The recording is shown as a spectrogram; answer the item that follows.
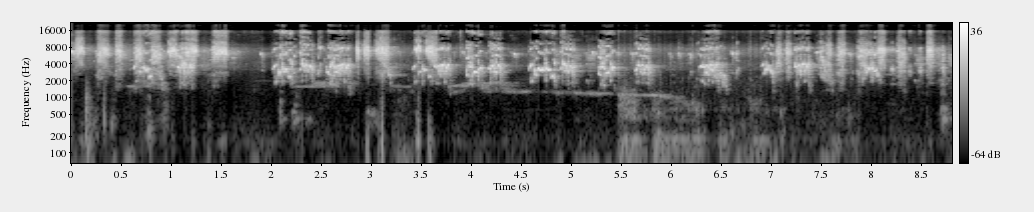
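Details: A group of budgies chirps in quick bursts of bright, buzzy warbling, broken by short pauses, with a brief thin whistle sliding downward midway and a soft low hum.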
